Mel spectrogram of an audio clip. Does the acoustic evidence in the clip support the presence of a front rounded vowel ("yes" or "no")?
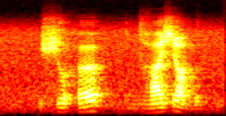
yes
